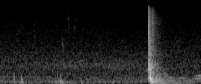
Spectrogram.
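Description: A single sharp knock on a metal jon boat about one and a half seconds in, with a brief low ring after it, as the boat is poled through shallow water.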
